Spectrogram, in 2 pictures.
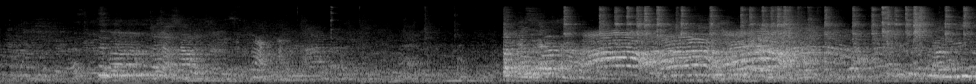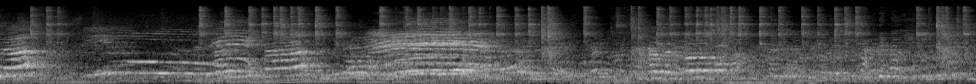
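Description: A young woman speaks with animation through a microphone in an echoing room.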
